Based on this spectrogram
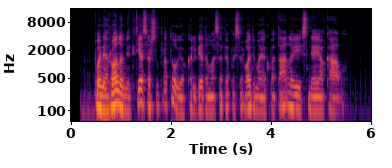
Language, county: Lithuanian, Panevėžys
